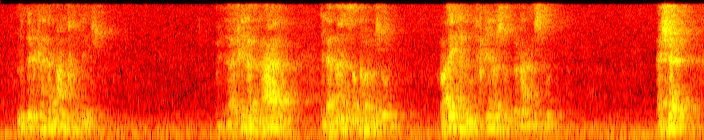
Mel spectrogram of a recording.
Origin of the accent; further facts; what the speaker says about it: Egypt; مذيعة عندنا في مصر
